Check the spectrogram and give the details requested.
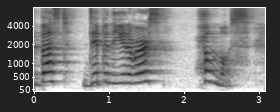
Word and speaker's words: hummus: in the universe humus for some reason people really Massacre this one and they say hummus hummus sounds kind of sad doesn't it like I'd like some hummus humus no it's not humus and it's not humus either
